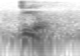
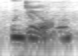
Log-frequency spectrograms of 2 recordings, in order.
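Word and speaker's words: yo: বলেছেন সেকেন্ড যেটা বলেছেন এটার উচ্চারণ হচ্ছে জিও যয় দানিলা সয় জি সয় দানিলা এটা এটা কি ই না জ জিও জিও জি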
